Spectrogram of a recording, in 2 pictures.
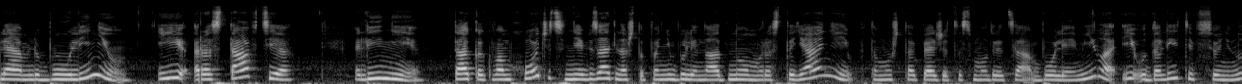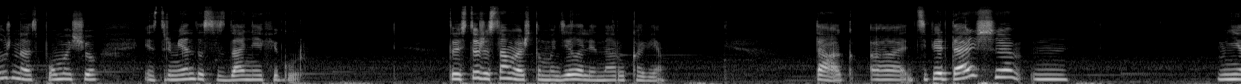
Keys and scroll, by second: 12.7 KP_6, 13.3 Return.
